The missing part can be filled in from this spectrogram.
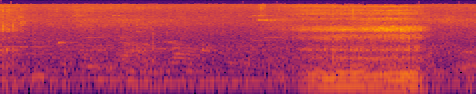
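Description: Quiet room noise, then one loud rattling, buzzing snore lasting about a second. Snoring.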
